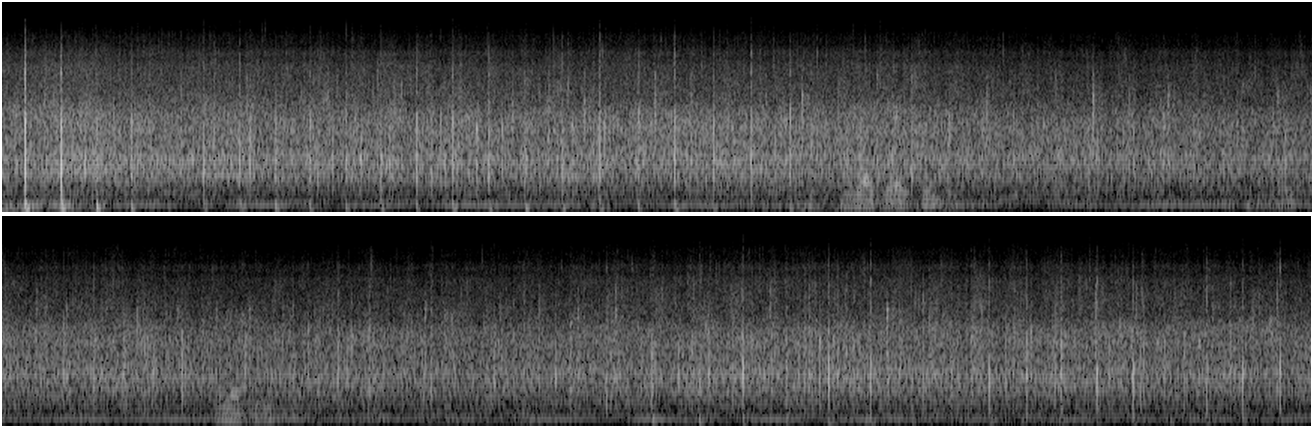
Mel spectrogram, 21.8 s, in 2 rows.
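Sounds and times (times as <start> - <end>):
audience round of applause: 0.0 - 21.8
speech: 7.4 - 8.0.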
